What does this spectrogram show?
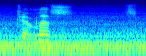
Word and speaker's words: Titlis: I want to do is go to the titless Cliff walkway or walk it's up in a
